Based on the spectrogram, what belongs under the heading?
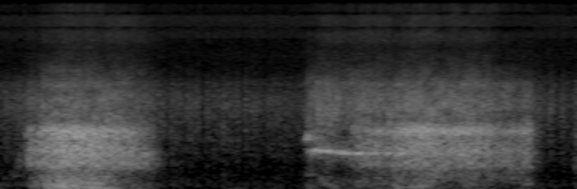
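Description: Two loud, rough breaths with a throaty, whistling rattle, one in and one out, typical loud snoring during sleep.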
